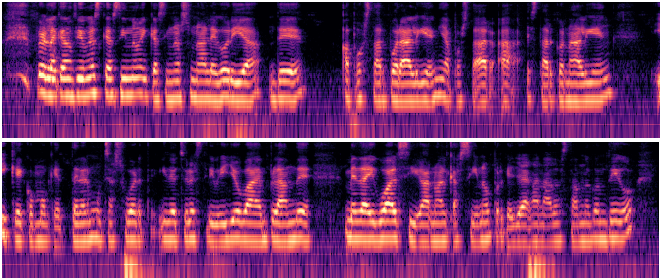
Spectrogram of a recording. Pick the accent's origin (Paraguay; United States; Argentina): United States; New England; I have a reason, I am mean, because I grew up in New England.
